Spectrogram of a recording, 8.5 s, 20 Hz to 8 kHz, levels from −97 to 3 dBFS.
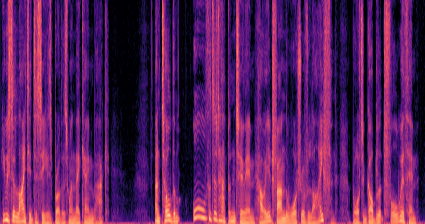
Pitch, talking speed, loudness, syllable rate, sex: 125 Hz, 245 wpm, -19 LUFS, 6.1 syllables/s, male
